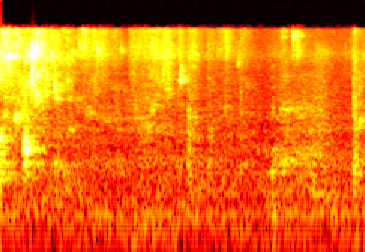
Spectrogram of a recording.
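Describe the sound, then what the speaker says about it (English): Water splashes and trickles close up as a face is wetted before shaving, a soft continuous wash that fades after the first second or so. "Just going to wet my face."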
